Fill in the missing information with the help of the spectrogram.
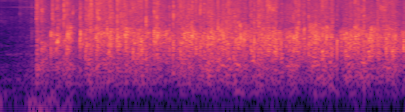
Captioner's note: audience clapping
